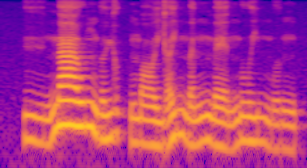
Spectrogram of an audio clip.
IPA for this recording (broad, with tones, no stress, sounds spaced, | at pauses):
yː˨˩ n̪ aː˥ w ŋ ɵ˨˧ ɥ ʊ˨ k̚ m ɔː˨˩ j ɐ˥ j n̪ ɐ˨˥ n m ɛː˨˩ n̪ uː˧ j m ʊ˨ ŋ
